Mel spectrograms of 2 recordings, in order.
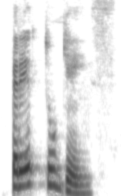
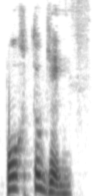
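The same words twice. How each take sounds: First: "Portuguese" changed to pre-tu-GEZ; blended Pretuguese pronunciation. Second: "Portuguese" said the Brazilian way, por-tu-GEZ; Brazilian Portuguese pronunciation. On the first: Guide quotes a writer's coinage, "Portuguese" turned into pre-tu-GEZ. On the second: Guide shows the word in her own language, "Portuguese" as por-tu-GEZ. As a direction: say "Portuguese" as português, stress on the last syllable. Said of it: "in our language". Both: Shown as a demonstration.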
